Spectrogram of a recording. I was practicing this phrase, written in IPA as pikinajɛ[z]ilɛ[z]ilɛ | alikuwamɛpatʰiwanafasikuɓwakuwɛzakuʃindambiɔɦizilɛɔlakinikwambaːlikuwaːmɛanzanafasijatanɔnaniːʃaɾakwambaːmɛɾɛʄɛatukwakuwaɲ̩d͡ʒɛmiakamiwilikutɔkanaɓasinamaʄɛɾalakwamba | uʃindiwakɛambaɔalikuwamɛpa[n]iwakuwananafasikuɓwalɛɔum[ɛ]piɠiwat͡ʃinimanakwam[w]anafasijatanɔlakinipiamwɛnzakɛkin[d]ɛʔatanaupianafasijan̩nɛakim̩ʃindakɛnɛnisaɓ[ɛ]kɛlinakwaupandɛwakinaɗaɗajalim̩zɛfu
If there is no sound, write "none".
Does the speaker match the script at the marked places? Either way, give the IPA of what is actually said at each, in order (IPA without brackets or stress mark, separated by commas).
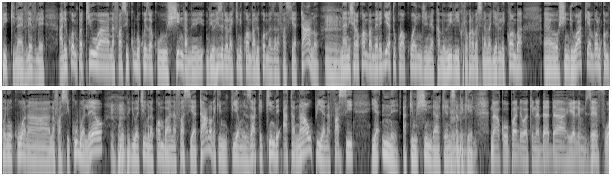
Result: v, v, n, ɛ, b, d, ɛ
